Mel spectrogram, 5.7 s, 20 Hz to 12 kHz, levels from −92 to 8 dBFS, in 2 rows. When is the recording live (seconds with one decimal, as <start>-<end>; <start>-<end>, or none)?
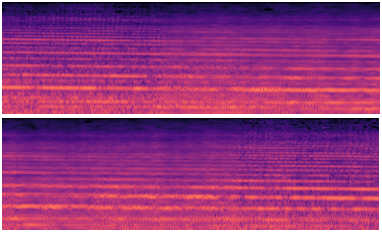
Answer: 0.0-1.2; 4.6-5.7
